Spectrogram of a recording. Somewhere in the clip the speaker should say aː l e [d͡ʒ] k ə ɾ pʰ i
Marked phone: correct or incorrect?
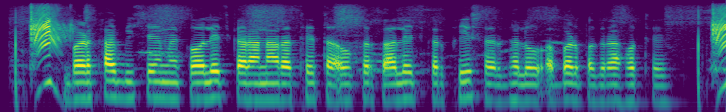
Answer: correct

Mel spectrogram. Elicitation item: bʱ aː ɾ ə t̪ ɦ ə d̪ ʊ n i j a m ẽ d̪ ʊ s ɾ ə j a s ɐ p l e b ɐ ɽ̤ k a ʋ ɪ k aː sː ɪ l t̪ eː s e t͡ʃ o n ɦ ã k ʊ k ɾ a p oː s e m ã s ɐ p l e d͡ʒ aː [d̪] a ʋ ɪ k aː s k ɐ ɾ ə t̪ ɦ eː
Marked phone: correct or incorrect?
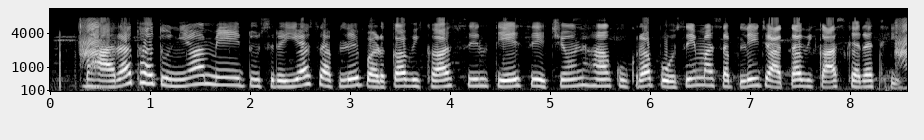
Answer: incorrect: t̪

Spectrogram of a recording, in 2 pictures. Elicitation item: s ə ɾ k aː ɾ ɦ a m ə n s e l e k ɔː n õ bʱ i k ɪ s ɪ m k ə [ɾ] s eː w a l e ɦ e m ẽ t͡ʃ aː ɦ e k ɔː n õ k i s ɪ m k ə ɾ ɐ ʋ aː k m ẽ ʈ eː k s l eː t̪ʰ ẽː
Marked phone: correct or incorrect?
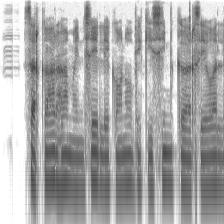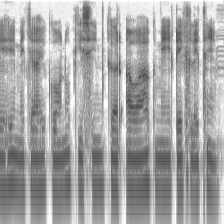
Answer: correct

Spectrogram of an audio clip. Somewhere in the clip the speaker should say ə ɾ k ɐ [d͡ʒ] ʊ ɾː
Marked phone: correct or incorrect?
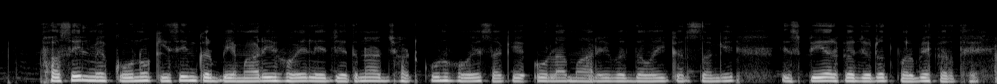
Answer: correct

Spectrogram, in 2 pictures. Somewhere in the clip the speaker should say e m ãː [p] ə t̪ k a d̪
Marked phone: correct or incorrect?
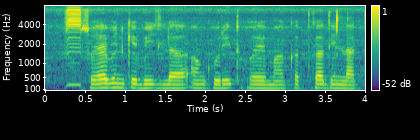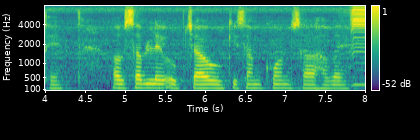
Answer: incorrect: k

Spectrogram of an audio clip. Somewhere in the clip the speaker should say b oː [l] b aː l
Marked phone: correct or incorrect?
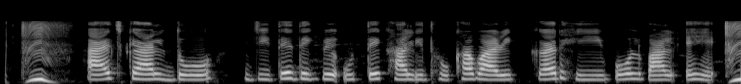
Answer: correct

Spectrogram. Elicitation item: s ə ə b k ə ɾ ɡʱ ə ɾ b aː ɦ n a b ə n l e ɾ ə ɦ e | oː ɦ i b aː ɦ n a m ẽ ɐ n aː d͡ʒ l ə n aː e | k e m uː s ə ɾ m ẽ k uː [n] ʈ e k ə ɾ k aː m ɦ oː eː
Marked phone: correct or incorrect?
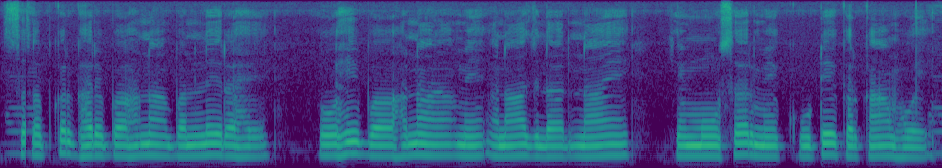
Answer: incorrect: none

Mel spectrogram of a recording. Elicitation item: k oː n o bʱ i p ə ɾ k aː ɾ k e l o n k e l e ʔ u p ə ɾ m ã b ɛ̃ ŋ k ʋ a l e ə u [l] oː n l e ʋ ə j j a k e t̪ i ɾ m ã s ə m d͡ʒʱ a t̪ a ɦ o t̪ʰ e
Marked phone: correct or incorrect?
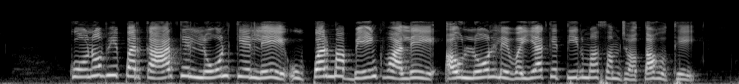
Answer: correct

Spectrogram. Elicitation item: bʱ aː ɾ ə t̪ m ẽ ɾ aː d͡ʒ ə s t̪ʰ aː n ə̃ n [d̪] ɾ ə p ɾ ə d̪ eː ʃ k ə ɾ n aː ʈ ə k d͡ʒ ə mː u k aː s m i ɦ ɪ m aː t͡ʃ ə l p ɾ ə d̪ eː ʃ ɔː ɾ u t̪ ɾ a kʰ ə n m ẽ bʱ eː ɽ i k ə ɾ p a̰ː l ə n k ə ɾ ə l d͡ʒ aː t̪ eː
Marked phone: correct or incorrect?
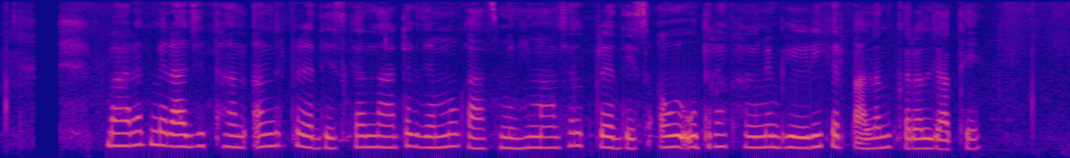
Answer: correct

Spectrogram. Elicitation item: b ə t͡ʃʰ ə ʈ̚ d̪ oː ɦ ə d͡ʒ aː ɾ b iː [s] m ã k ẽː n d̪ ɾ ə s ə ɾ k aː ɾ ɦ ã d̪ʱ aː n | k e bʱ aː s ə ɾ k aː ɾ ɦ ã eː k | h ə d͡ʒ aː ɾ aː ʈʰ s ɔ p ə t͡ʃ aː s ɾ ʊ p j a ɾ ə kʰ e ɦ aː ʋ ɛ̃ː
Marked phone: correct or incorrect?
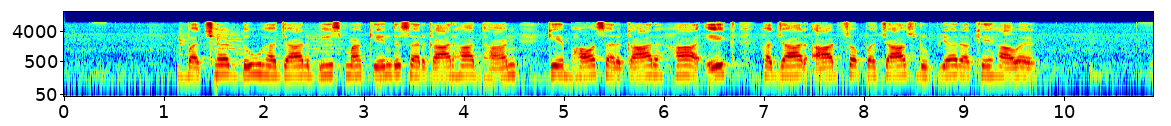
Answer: correct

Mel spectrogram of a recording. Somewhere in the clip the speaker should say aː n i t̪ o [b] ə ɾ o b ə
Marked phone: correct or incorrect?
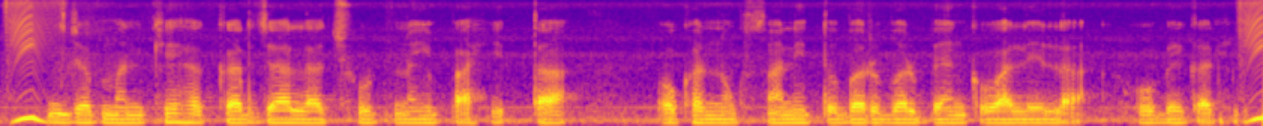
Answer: correct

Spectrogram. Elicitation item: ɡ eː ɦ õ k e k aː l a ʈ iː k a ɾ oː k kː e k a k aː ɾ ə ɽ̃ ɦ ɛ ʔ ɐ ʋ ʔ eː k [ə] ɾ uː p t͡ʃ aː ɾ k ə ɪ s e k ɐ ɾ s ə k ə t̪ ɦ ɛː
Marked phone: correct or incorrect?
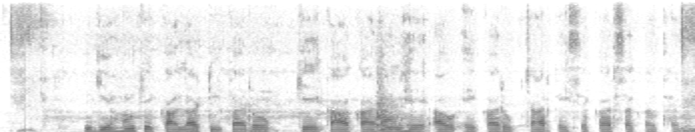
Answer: incorrect: a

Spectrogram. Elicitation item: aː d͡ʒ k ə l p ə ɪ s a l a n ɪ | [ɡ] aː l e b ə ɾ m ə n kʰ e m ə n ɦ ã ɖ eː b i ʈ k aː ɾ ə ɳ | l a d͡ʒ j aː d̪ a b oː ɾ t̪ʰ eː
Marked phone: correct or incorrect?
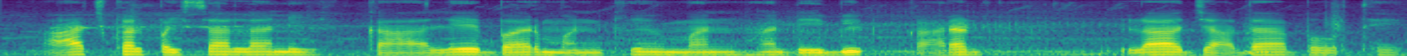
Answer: incorrect: k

